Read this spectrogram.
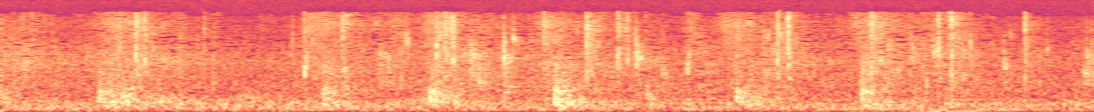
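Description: Footsteps fall slowly and softly on a metal floor.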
